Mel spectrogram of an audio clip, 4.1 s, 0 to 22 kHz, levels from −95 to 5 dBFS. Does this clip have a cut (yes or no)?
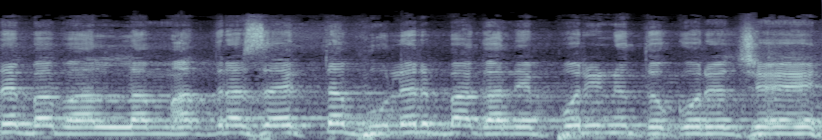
no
